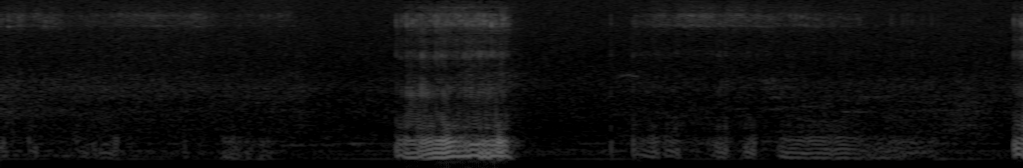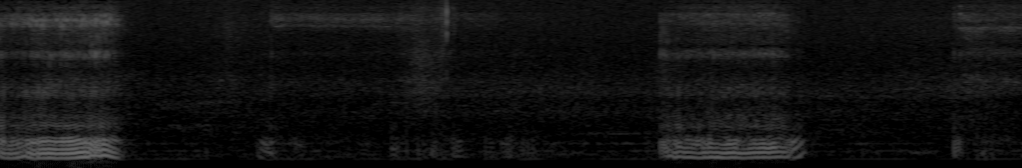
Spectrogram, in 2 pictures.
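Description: A sleeping corgi gives deep, rattling snores that come in strong bursts roughly every five seconds. Quieter breaths and faint snuffles fill the gaps in a hushed indoor room.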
